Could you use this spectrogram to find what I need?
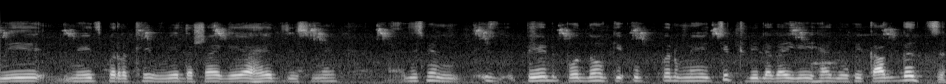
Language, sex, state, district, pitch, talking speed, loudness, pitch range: Hindi, male, Rajasthan, Bikaner, 150 Hz, 135 wpm, -19 LUFS, 145-165 Hz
